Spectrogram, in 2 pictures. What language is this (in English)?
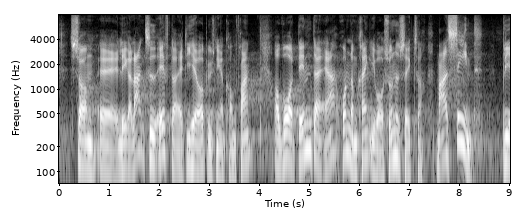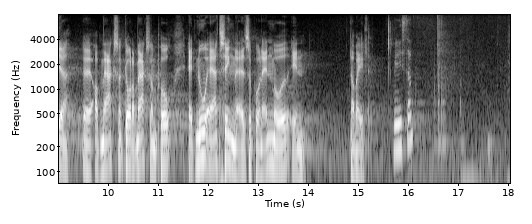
Danish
